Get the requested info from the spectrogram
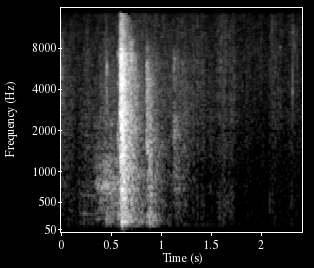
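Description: A door shutting, one sharp knock about half a second in, followed by a few faint clicks.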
